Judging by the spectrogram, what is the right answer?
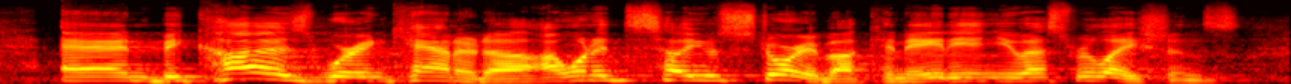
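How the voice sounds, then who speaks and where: In a room with audible echo, a man speaks at a high pitch and a fairly quick pace with ordinary pitch variation. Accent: American. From Texas. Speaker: conference speaker and negotiation teacher. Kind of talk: conference talk.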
